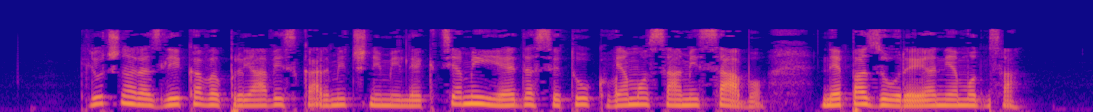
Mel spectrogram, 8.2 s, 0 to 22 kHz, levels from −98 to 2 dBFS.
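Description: Throughout the speech, the sound is watery and swirly, with chirpy, metallic s sounds and nothing above 8.3 kHz. This is likely MP3 compression, and it fits a low bitrate near 34 kbps: the encoder cut the treble and let weak frequency lines flicker between frames.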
